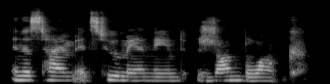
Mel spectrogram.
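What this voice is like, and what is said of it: Poor French accent on a name. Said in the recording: “I have a terrible French accent.”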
